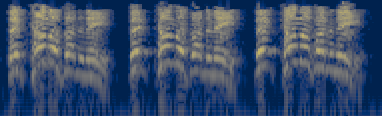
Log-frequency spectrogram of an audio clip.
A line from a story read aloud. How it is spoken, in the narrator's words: he shouted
